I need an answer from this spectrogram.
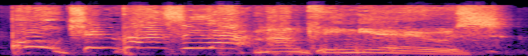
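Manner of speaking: high, drawn-out show catchphrase; jingle announcement. Acted. Performs the Monkey News jingle call.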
